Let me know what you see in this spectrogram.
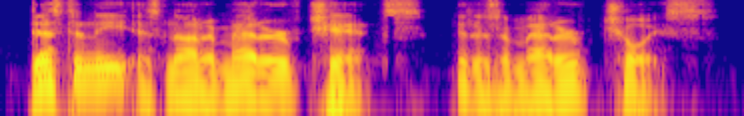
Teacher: And you will put some emphasis on not, else your hearers may think you are affirming that destiny is a matter of chance. By all means, you must emphasize chance, for it is one of the two big ideas in the statement. · Of course, you will want to emphasize destiny, for it is the principal idea in your declaration. And you will put some emphasis on not, else your hearers may think you are affirming that destiny is a matter of chance.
